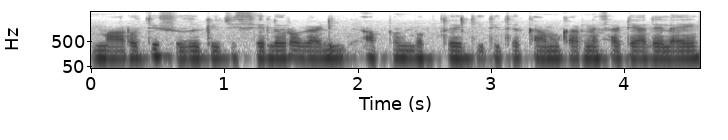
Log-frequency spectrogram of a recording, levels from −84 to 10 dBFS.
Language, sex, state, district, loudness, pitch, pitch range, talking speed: Marathi, male, Maharashtra, Aurangabad, -16 LUFS, 110 Hz, 105-110 Hz, 155 wpm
